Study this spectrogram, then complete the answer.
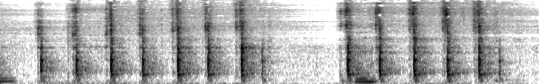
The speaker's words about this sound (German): Aber man kann immer auch die einzelnen Segmente oder Blätter, wie man dazu sagen will, aufeinanderlegen und dann schneiden.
